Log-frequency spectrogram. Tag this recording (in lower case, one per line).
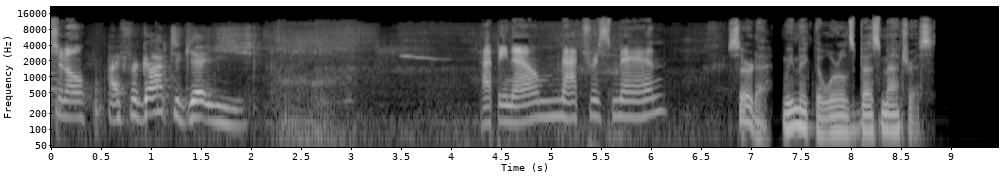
speech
